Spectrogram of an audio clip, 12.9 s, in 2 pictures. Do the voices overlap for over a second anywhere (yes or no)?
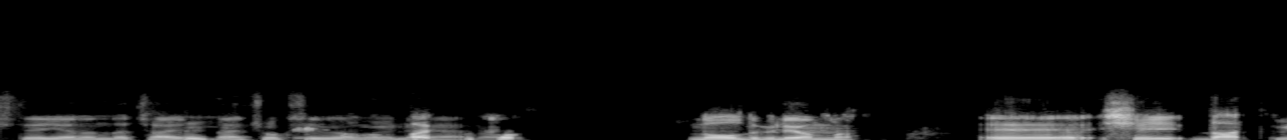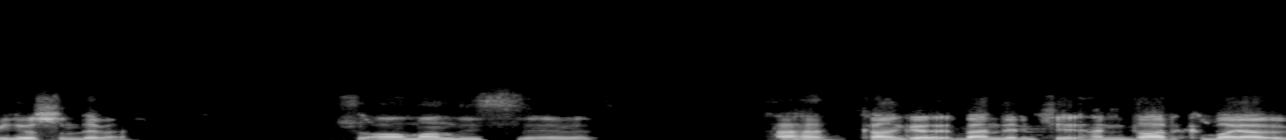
yes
